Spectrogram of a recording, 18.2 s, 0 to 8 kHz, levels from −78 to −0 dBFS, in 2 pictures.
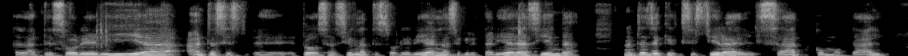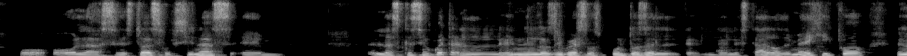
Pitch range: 135-175 Hz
